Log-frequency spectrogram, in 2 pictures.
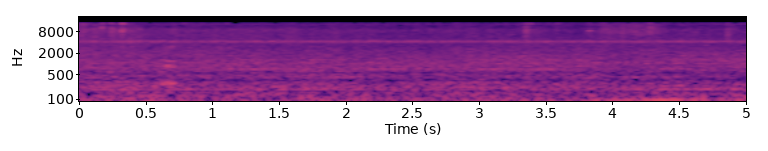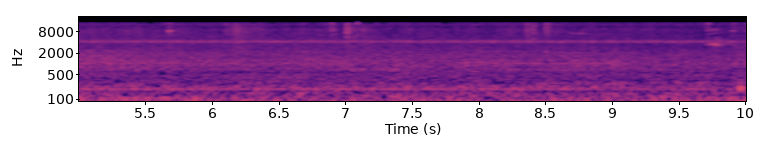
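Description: Quiet background of a steady low hum and a thin, steady high-pitched whine, with faint rustling and light ticks from cotton macramé cord being handled and knotted.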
